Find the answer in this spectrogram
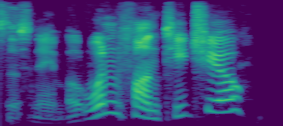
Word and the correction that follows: Fontecchio: help me out here? – Fontecchio. – Tecchio.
